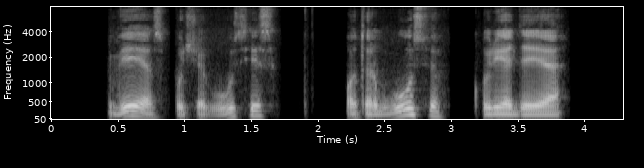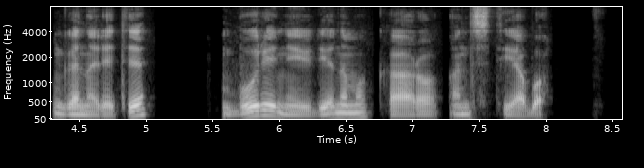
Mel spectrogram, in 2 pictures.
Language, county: Lithuanian, Vilnius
